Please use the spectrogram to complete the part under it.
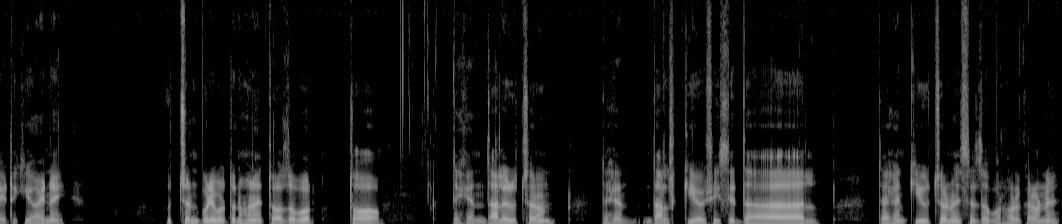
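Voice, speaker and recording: A man's voice: fairly low pitch, a little mellow, dry recording. A man teaching letter sounds to beginners, patiently repeating each sound and checking with questions. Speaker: Quran reading teacher. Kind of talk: recorded lesson.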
